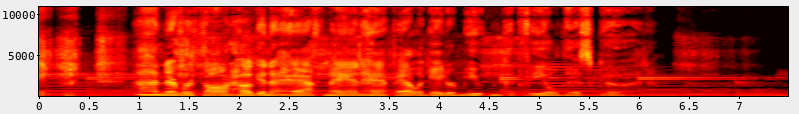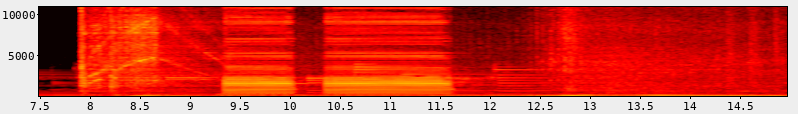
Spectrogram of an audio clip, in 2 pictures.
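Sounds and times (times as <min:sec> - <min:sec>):
speech: 0:01.1 - 0:06.0, 0:09.3 - 0:09.6
engine of a large blood-spattered truck starting and driving away: 0:07.9 - 0:14.9.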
